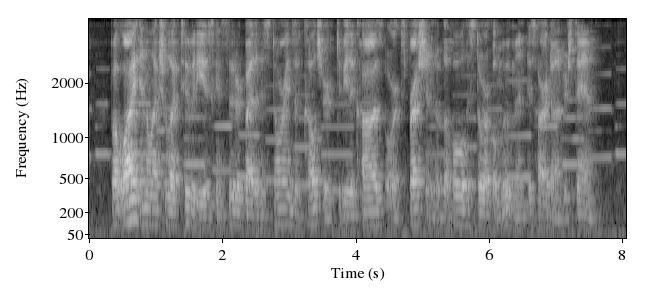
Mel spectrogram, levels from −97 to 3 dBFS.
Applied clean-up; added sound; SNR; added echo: none; Wind instrument, woodwind instrument; 15 dB; reverberation time 0.4 s.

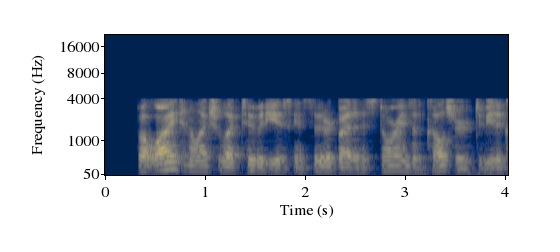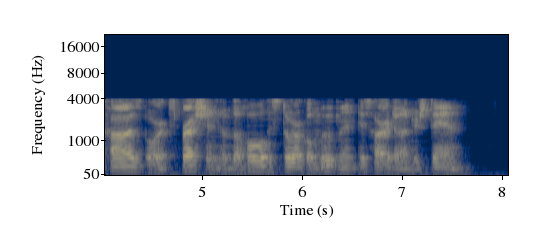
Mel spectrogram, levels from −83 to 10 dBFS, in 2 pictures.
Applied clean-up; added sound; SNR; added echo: neural mask model DeepFilterNet 3.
